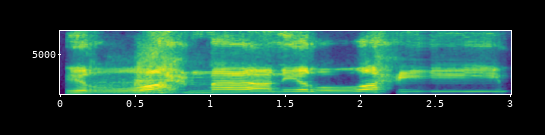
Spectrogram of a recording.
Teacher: را کے اوپر جب ٹھہریے، را کے آپ نے پڑھا ہے نا، را کے اندر آواز بالکل مکمل بند نہیں کرنے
